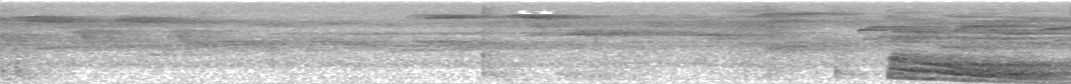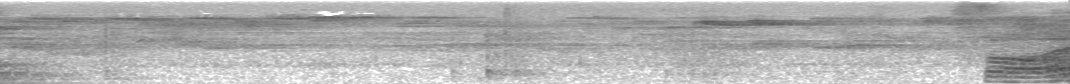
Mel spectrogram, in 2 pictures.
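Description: A woman's voice gives one drawn-out call that falls steadily in pitch, about halfway through. Faint high bird chirps and a steady low hum lie under it.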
